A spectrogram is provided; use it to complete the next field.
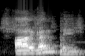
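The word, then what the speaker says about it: Argand plane: आर्गन प्लेन, D silent है, आर्गन प्लेन, इसका नाम है आर्गन प्लेन।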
